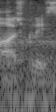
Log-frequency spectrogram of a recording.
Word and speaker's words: Arch-Glacor: to get everyone to pronounce the c as a soft c instead of a heart c which never ever happens when the c means yeah before the letter o and the worst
